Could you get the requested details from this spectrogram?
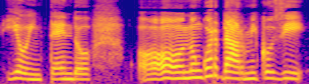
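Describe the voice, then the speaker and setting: An eager, hopeful little boy from a storybook, as a woman puts him on. His voice sits higher and louder than the reader's own, bright and urgent. The sound is dry and close. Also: moderate pace, no room sound. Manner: excited and pleading.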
